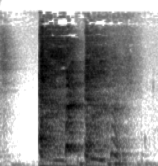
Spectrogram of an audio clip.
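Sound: cough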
